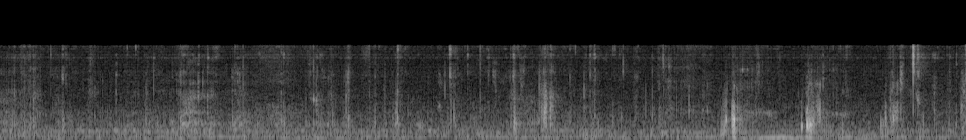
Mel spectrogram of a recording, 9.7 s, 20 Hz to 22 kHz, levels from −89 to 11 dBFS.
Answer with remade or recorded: remade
